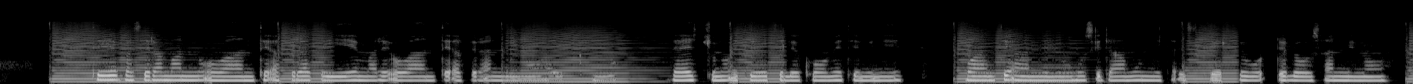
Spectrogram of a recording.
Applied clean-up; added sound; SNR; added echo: neural mask model RNNoise.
